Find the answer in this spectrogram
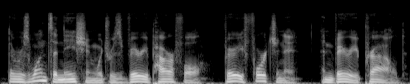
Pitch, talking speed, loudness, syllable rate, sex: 105 Hz, 205 wpm, -16 LUFS, 6.7 syllables/s, male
